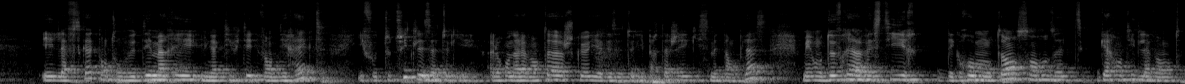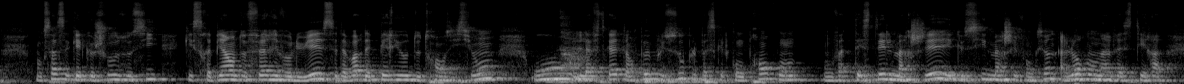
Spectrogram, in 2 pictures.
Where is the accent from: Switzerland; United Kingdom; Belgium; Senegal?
Belgium; La Roche-en-Ardenne, Wallonia; moi, je ne viens pas du pays de Herve, je viens de la Roche-en-Ardenne et je travaille à Namur.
